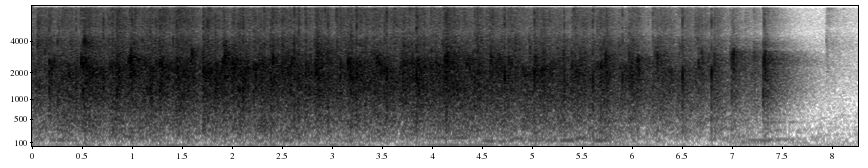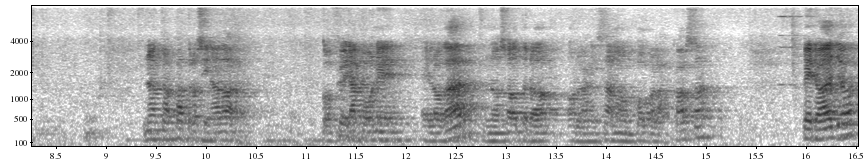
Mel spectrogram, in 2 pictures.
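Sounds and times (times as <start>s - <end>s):
audience applause: 0.0s - 7.7s.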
